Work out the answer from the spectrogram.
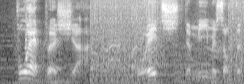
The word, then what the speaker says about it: PPSh: A fun fact about the PPSH-41 is that it's pronounced something like Puepesha, which the memers of the time nicknamed Papuchka.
